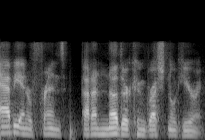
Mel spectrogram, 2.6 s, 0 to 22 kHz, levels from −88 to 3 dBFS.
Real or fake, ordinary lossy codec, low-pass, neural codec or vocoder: fake; AAC, 32 kbps; 7.2 kHz; codec, 16 kHz, about 1 kbps, DyCAST, with the encoder's durations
